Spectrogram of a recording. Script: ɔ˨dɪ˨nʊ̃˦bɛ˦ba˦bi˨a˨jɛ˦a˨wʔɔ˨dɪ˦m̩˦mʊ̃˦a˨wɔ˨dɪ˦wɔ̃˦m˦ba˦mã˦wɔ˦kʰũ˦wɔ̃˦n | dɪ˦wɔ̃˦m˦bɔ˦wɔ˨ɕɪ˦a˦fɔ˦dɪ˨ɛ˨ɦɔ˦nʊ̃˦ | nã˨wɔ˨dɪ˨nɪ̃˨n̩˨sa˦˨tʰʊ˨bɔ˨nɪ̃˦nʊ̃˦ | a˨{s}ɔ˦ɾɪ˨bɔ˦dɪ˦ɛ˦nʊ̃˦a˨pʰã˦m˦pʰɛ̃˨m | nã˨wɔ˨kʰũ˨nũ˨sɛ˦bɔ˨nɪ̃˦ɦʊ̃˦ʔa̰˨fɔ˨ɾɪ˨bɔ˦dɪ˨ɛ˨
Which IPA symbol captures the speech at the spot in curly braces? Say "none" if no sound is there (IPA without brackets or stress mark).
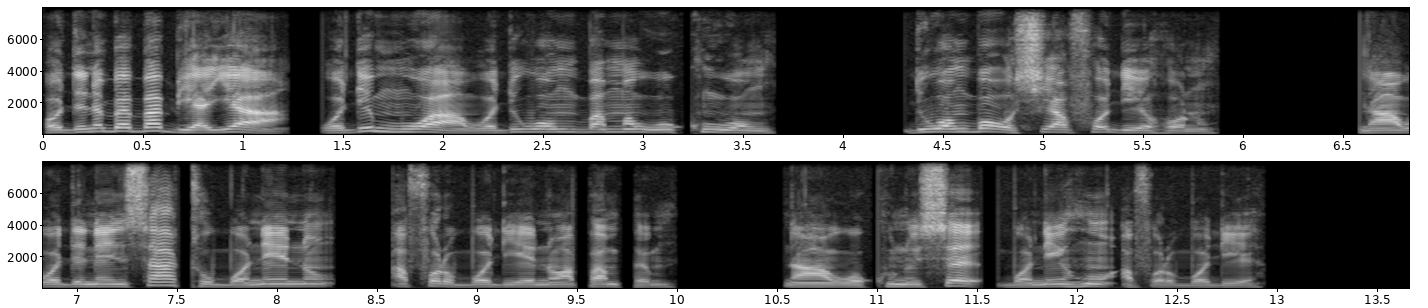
f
